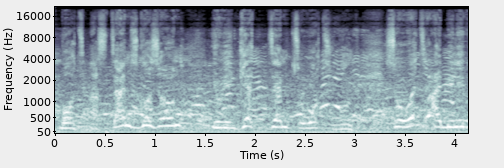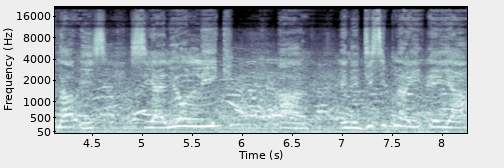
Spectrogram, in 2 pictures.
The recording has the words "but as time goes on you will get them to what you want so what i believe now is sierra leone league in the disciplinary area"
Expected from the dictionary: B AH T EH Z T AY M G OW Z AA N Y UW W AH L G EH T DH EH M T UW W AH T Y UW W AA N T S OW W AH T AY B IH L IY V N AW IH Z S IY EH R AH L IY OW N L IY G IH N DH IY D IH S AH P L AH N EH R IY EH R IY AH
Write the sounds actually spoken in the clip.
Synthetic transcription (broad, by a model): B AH T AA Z T AY M G OW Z AA N Y UW W AH L G EH T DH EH M T UW W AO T Y UW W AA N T S OW W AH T AY B IH L IY V N AW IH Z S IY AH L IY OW N L IY G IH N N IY D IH S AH P L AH N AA R IY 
